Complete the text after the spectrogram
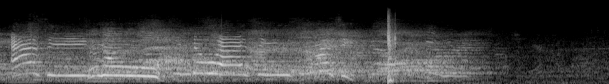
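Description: A dog whines and yelps up close.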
